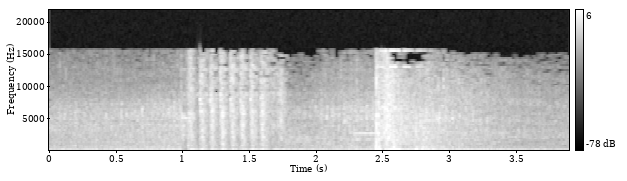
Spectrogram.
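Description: Rapid bursts of gunfire rattle over the droning engine of a Stuka dive bomber, with a heavy boom landing midway; dense, loud combat sounds from War Thunder.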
